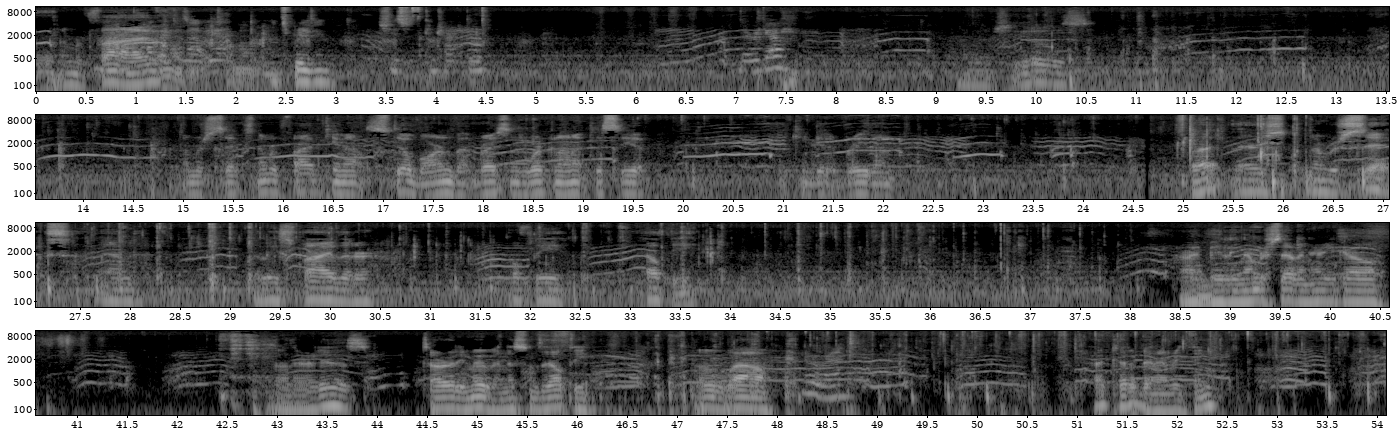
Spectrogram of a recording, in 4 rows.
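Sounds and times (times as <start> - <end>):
puppy high-pitched squealing cries: 11.2 - 30.2, 31.3 - 33.5, 40.8 - 43.2, 46.1 - 54.0.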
